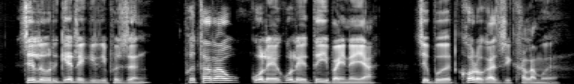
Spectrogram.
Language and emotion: Bodo, disgusted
